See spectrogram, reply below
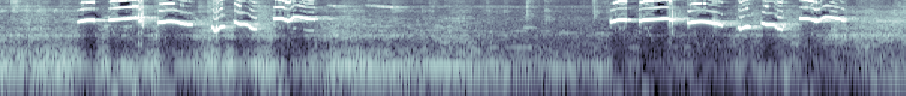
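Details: Oriental magpie-robin singing loudly in response to hearing another magpie-robin: two bursts of sharp whistled notes and slurs, each about two seconds long, over a low rumbling background.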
